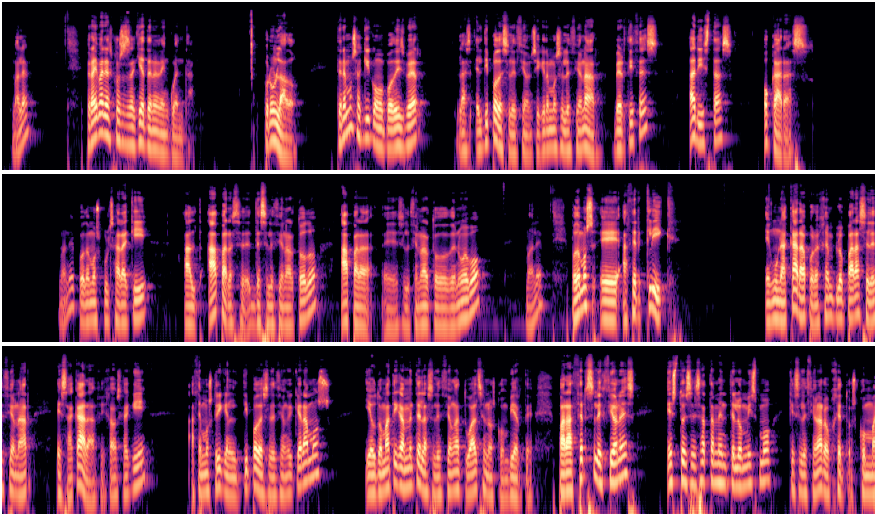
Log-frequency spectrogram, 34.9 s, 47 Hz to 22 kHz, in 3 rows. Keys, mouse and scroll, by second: 6.2 click, 8.2 click, 11.9 click, 13.6 alt+a, 15.5 a, 17.0 alt+a, 19.2 click, 25.2 click, 28.2 click.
